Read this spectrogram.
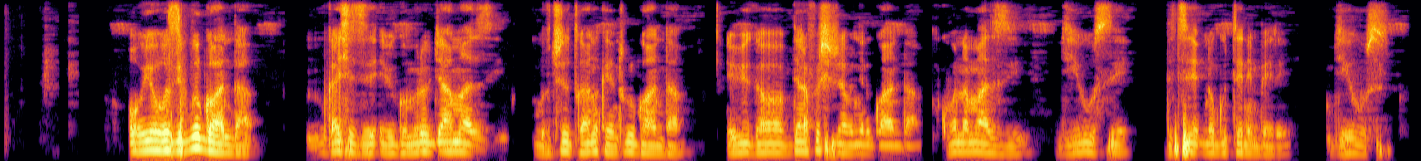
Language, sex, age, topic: Kinyarwanda, male, 18-24, health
